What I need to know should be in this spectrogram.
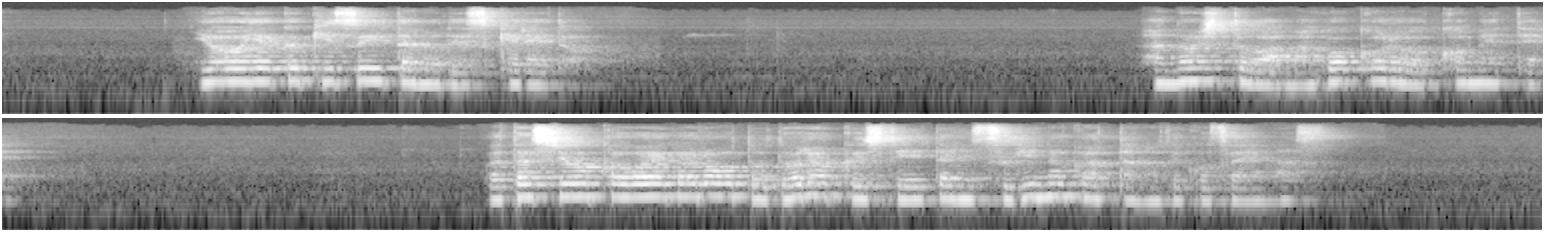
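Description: A woman speaks quietly and tensely, close by.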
